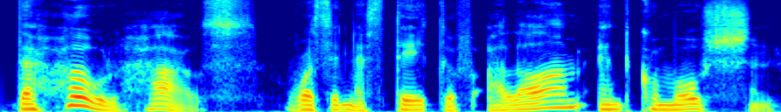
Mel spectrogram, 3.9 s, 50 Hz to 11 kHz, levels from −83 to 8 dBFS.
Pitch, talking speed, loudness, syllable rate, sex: 140 Hz, 170 wpm, -18 LUFS, 4.8 syllables/s, female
